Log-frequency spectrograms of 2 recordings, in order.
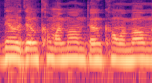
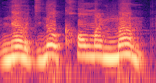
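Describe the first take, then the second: First: Loud desperate plea, not yet yelling; urgent loud begging before he snaps; pleading. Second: Loud, slow, higher yell stressing NOT; frustrated sick kid yelling at the babysitter. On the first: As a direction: beg her not to call. Begging babysitter again. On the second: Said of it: "I'm, like, yelling at the babysitter". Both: Retold or imitated.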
